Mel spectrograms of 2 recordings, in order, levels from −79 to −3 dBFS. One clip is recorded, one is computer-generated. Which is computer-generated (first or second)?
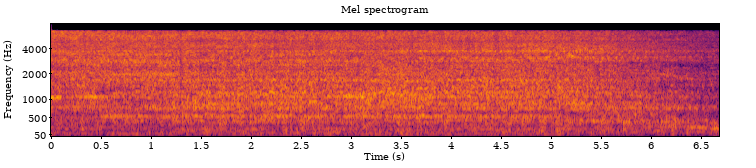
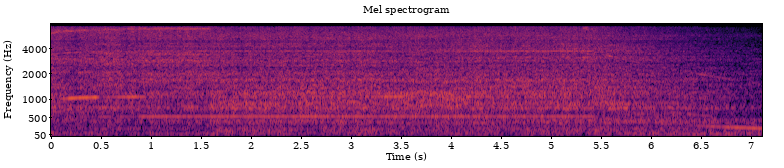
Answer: first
